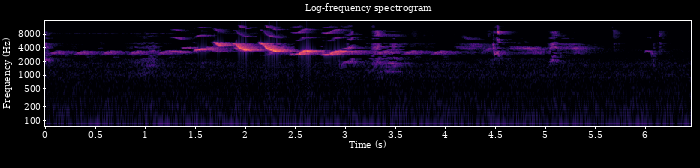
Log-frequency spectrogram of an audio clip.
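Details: Eurasian bullfinch singing while teaching a young bird. Evenly spaced soft piping whistles run steadily, broken in the middle by a louder cluster of rising and falling whistled notes, then a few scattered chirps.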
